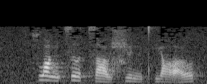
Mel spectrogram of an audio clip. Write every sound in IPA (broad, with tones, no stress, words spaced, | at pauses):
t͡swɑ˥˧ŋt͡sɹ̩˥˧ t͡sɑ˥˧ʊ̯ɕy˥˩n t̪ʰjɑ̰˨˩˦ʊ̯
